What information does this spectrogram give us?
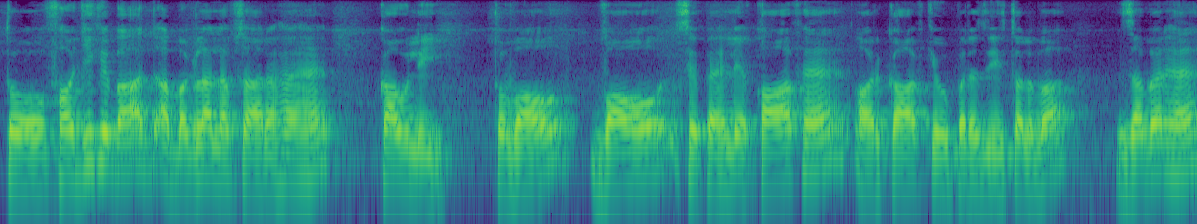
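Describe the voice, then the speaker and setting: Man teaching grammar, mellow dark voice, deliberate pace, repeats each example word. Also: mid-range voice. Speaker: Urdu teacher. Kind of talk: grammar lesson for students.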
